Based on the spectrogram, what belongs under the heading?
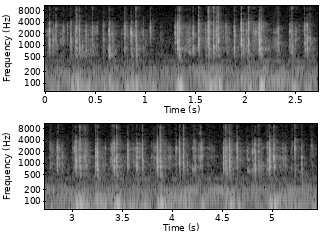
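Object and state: Plastic computer keyboard being typed on.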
